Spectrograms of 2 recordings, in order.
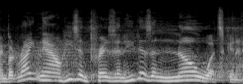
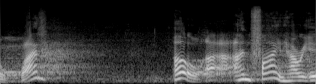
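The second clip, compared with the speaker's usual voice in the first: startled reply; 4 semitones higher than usual. Retold or imitated. Startled reply to stranger's greeting.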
